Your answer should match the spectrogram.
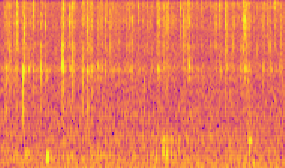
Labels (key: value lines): label: ambient
recorder: HydroMoth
